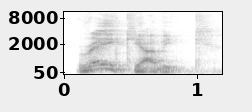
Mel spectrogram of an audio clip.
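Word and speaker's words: Reykjavík: um I think uh based on a islandic professor on YouTube the correct answer is ravik uh anyway uh we're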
